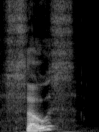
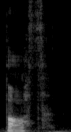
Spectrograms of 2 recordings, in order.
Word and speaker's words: Thoth: Uh, so, the first one I picked is, from what I looked up, it's pronounced Thoth. – Okay. – Uh, like like oath with a th in front, but I've also heard him referred to as Thoth.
